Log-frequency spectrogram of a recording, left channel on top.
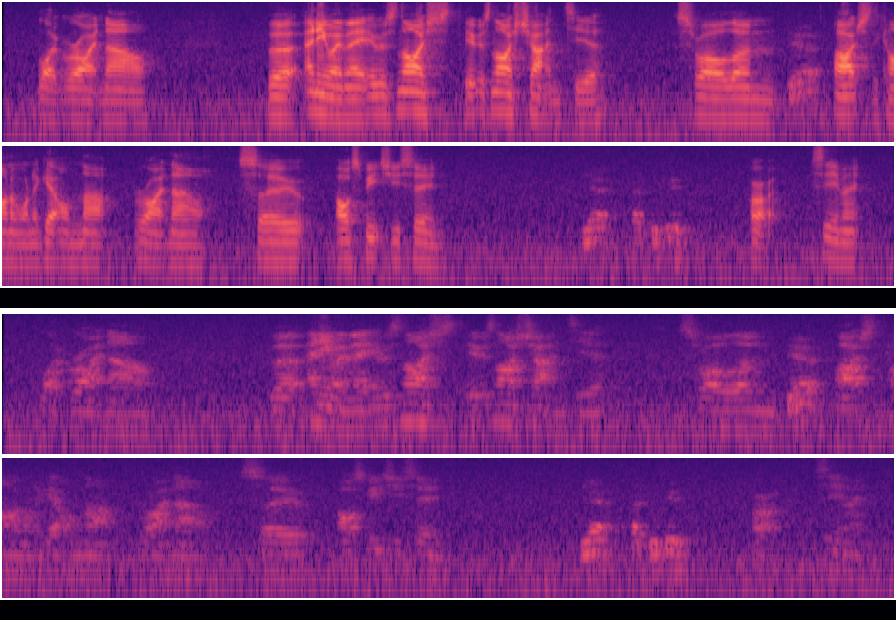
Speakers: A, on the left; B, on the right.
A: like right now. But anyway, mate, it was nice. It was nice chatting to you. So I'll um,
B: Yeah.
A: I actually kind of want to get on that right now. So I'll speak to you soon.
B: Yeah. Chat to you soon.
A: All right, see you, mate.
